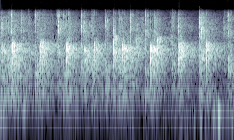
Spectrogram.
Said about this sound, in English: Thank you, worship team. Can we give a round of applause to our worship team? They do such an amazing job.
